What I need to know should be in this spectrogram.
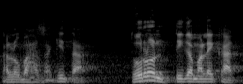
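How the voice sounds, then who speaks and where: A man's voice: medium pitch, brisk, fairly bright tone. A middle-aged man preaching a humorous sermon to women, joking and switching voices for the people he quotes.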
